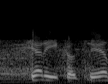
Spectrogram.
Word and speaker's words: Gerrie Coetzee: And there's Gerrie Coetzee, they pronounce that in the Dutch Afrikaans fashion.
